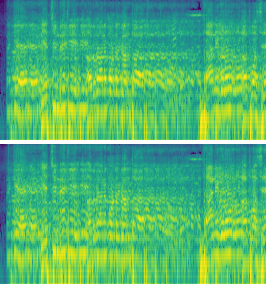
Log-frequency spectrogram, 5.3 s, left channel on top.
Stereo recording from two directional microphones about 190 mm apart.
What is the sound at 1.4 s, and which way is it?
Speech, 25° left (ahead or behind).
